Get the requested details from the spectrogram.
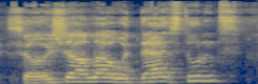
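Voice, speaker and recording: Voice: mid-range voice, normal speed. A religious teacher giving children a lesson in simple phrases, asking questions and prompting them to repeat. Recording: clear background noise.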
